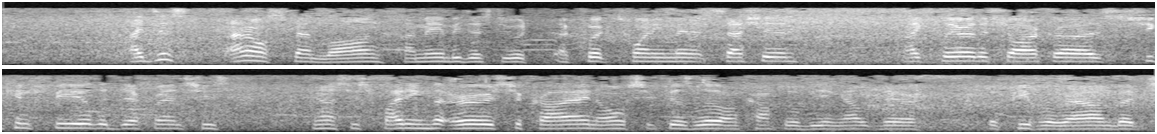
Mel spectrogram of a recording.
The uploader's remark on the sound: walking on a beautiful beach in Costa Rica, the sun shining, the breeze blowing, the waves coming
